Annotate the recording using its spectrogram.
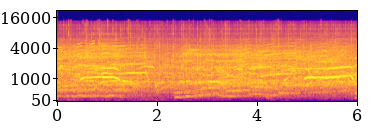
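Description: Spectators cheering and shouting on runners in the closing stretch of an 800 m race, many voices at once, with long drawn-out yells about half a second in and again near the end.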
